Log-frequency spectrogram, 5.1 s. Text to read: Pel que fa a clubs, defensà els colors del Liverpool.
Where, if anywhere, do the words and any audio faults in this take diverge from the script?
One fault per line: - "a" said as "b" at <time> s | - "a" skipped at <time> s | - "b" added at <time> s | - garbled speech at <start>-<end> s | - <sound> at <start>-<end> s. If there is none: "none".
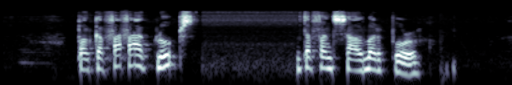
- "fa" added at 1.2 s
- "els colors del" skipped at 3.6 s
